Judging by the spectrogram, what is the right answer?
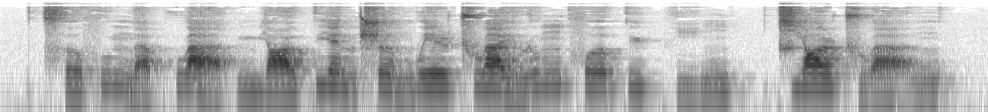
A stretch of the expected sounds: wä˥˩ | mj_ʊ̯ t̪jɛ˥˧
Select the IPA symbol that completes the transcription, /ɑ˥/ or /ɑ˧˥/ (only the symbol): ɑ˧˥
